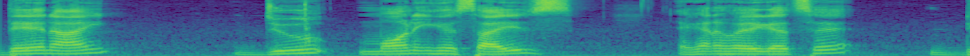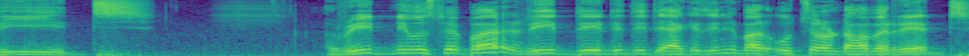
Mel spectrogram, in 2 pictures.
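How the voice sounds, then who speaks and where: Man, Bengali accent, unhurried, slightly high voice, online English lesson, video call. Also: a bit bright. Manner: mixes Bengali and English, repeats words slowly for students. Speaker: English teacher. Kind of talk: online spoken English class.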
